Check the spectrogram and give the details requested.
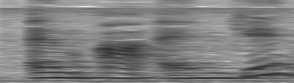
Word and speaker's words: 忙: Tadi kan Laoshi udah ketik yang mang. M-A-N-G nada keempat. Sorry, nada kedua. Nada kedua, mang.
